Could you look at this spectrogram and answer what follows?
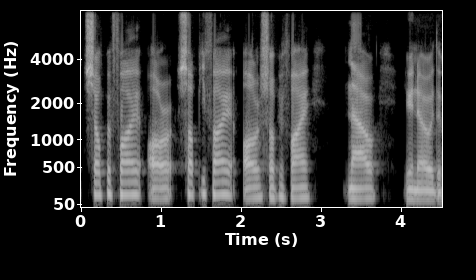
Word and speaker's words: Shopify: way to pronounce Shopify where the I is pronounced like the i in high so it's Shopify to make it even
